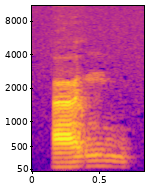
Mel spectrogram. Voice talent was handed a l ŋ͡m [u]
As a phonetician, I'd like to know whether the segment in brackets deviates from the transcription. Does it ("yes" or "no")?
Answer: no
